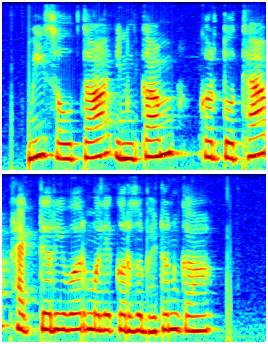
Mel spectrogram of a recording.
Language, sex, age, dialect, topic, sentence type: Marathi, female, 56-60, Varhadi, banking, question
